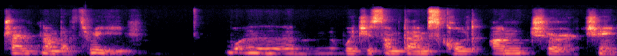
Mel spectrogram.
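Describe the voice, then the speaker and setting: Somewhat breathy, a man with a Czech accent speaks at a fairly high pitch with ordinary pitch variation. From Czech Republic. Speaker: professor and social scientist. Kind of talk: lecture. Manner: halting, many fillers and restarts.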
